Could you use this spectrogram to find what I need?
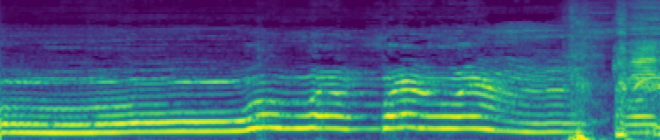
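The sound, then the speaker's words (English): A dog howls in a long, loud, wavering tone, the pitch sliding upward in a couple of rising swells as it tries to say "mama", ending with a brief noisy rustle. “Here comes the dog.”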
